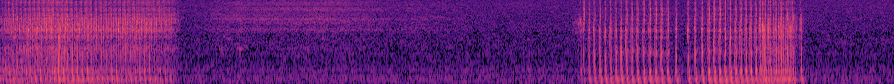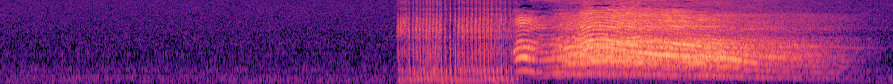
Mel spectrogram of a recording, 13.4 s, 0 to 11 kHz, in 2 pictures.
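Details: 5-month-old English Mastiff puppy snoring while asleep: loud, rough snoring breaths at intervals, the last ending in a squeaky, whining cry-like sound, in a quiet room.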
